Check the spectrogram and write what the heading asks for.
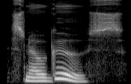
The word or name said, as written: snow goose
